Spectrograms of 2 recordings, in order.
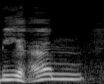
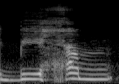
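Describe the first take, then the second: First: The h is a plain soft breath. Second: The h is a sharp throat sound. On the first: The speaker calls it wrong. "bukan biham" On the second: The speaker calls it right. "tapi biham, ha pedas"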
